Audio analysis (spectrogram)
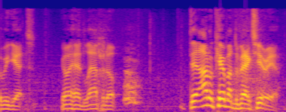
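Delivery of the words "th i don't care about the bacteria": fast, higher and louder snap; exasperated yell. Real, not acted. Snapping at pony drinking.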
